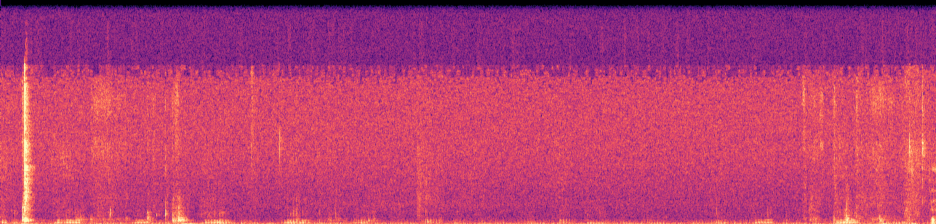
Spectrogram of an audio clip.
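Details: Purring from Gaia, a pregnant long-haired tabby cat kept indoors while her kittens are active: low rhythmic pulses in slow breathing cycles about every second, with a few sharp clicks and rustles.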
